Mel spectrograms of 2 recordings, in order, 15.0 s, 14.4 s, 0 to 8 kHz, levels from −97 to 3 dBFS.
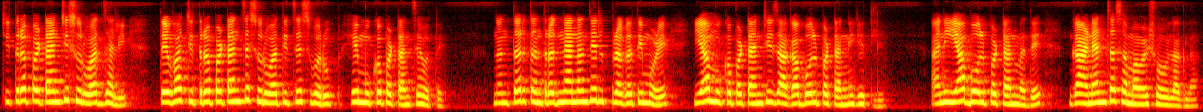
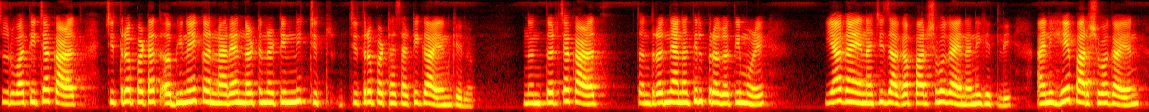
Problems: constant background noise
